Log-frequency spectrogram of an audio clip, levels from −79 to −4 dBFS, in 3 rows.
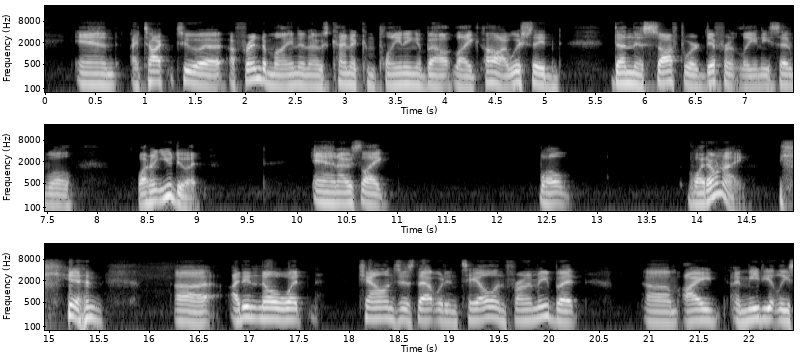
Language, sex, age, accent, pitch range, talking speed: English, male, 30-49, American, 130-160 Hz, 160 wpm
